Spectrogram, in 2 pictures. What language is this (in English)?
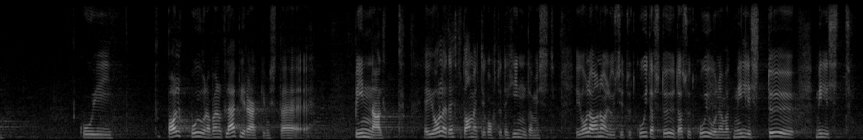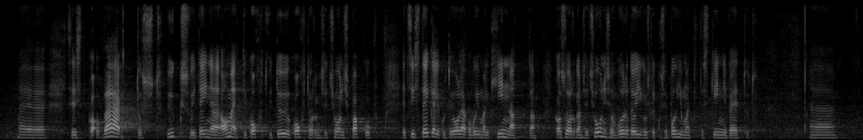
Estonian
